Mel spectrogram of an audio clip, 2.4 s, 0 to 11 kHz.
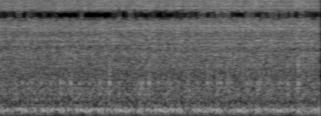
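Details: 1966 Chevelle 396 V8 at idle; low steady idle with a dull knock pulsing several times a second, following engine speed. Engine knocking, cause not yet found.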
